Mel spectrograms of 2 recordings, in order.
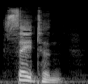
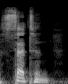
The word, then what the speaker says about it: Satan: 好，接下来看另外一个词 Satan 英国人呀把它读作 Satan，美国人呢有时把它读作 Satan，就是一种语言变体了。其实 Satan 都是对的。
